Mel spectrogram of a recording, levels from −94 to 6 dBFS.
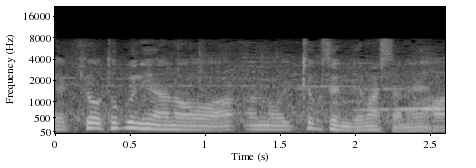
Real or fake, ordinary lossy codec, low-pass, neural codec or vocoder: real; none; none; none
